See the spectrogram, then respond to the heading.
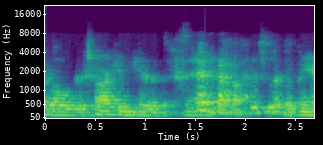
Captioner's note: laughter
